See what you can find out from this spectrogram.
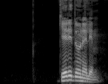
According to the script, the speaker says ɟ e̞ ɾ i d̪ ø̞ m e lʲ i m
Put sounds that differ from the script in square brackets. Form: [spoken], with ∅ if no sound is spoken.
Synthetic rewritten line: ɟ e̞ ɾ i d̪ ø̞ [n] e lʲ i m

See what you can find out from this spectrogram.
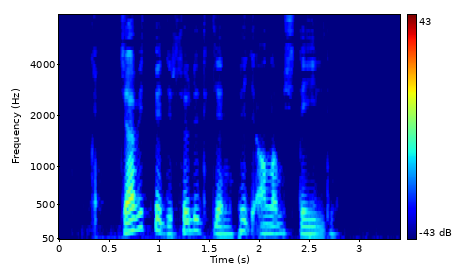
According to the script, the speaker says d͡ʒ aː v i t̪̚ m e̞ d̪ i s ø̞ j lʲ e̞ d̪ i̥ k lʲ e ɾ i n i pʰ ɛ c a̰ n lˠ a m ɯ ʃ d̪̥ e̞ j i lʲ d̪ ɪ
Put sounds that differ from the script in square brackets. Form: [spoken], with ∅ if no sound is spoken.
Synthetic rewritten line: d͡ʒ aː v i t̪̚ [b] e̞ d̪ i s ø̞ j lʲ e̞ d̪ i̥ [c] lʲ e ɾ i n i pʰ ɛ c a̰ n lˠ a m ɯ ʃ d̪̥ e̞ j i lʲ d̪ ɪ

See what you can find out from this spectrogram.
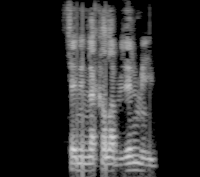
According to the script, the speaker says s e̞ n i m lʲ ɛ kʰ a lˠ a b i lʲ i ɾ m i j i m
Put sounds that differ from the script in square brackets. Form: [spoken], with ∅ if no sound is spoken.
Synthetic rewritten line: s e̞ n i [n] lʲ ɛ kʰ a lˠ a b i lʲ i ɾ m i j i m

